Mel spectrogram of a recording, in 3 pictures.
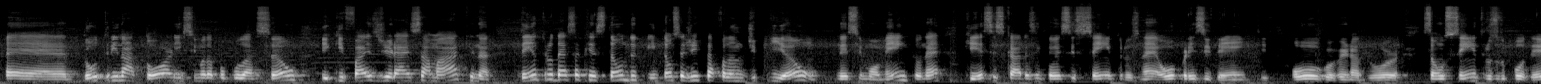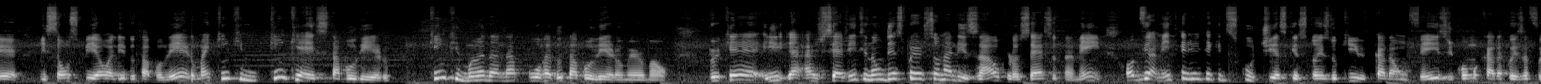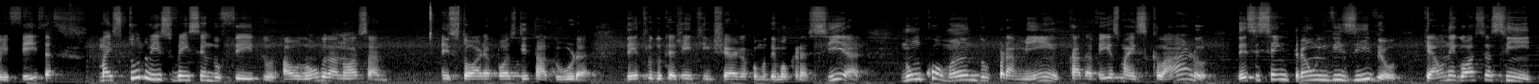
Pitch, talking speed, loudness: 185 Hz, 170 wpm, -20 LUFS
